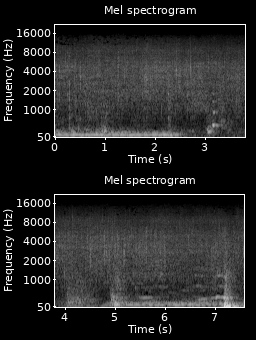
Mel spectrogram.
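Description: Egg and soy sauce stirred in a frying pan, giving a steady sizzle of frying broken by a few louder scrapes and knocks of stirring, with no talking.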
